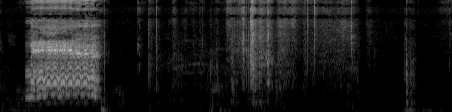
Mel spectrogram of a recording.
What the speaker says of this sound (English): The lamb is a baby sheep.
